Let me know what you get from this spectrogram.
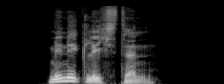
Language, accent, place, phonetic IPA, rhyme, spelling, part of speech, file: German, Germany, Berlin, [ˈmɪnɪklɪçstn̩], -ɪnɪklɪçstn̩, minniglichsten, adjective, De-minniglichsten.ogg
- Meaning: 1. superlative degree of minniglich 2. inflection of minniglich: strong genitive masculine/neuter singular superlative degree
